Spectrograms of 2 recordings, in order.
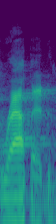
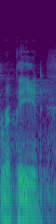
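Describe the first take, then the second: First: It is said like the English word rapid. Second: It is said with the European pronunciation. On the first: "looks like Rapid" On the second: "in Europe you pronounce it Rapide"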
